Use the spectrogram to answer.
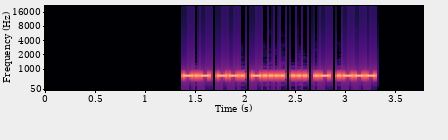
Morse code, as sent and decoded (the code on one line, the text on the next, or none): -.- --. -.... ... .- .---
KG6SAJ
